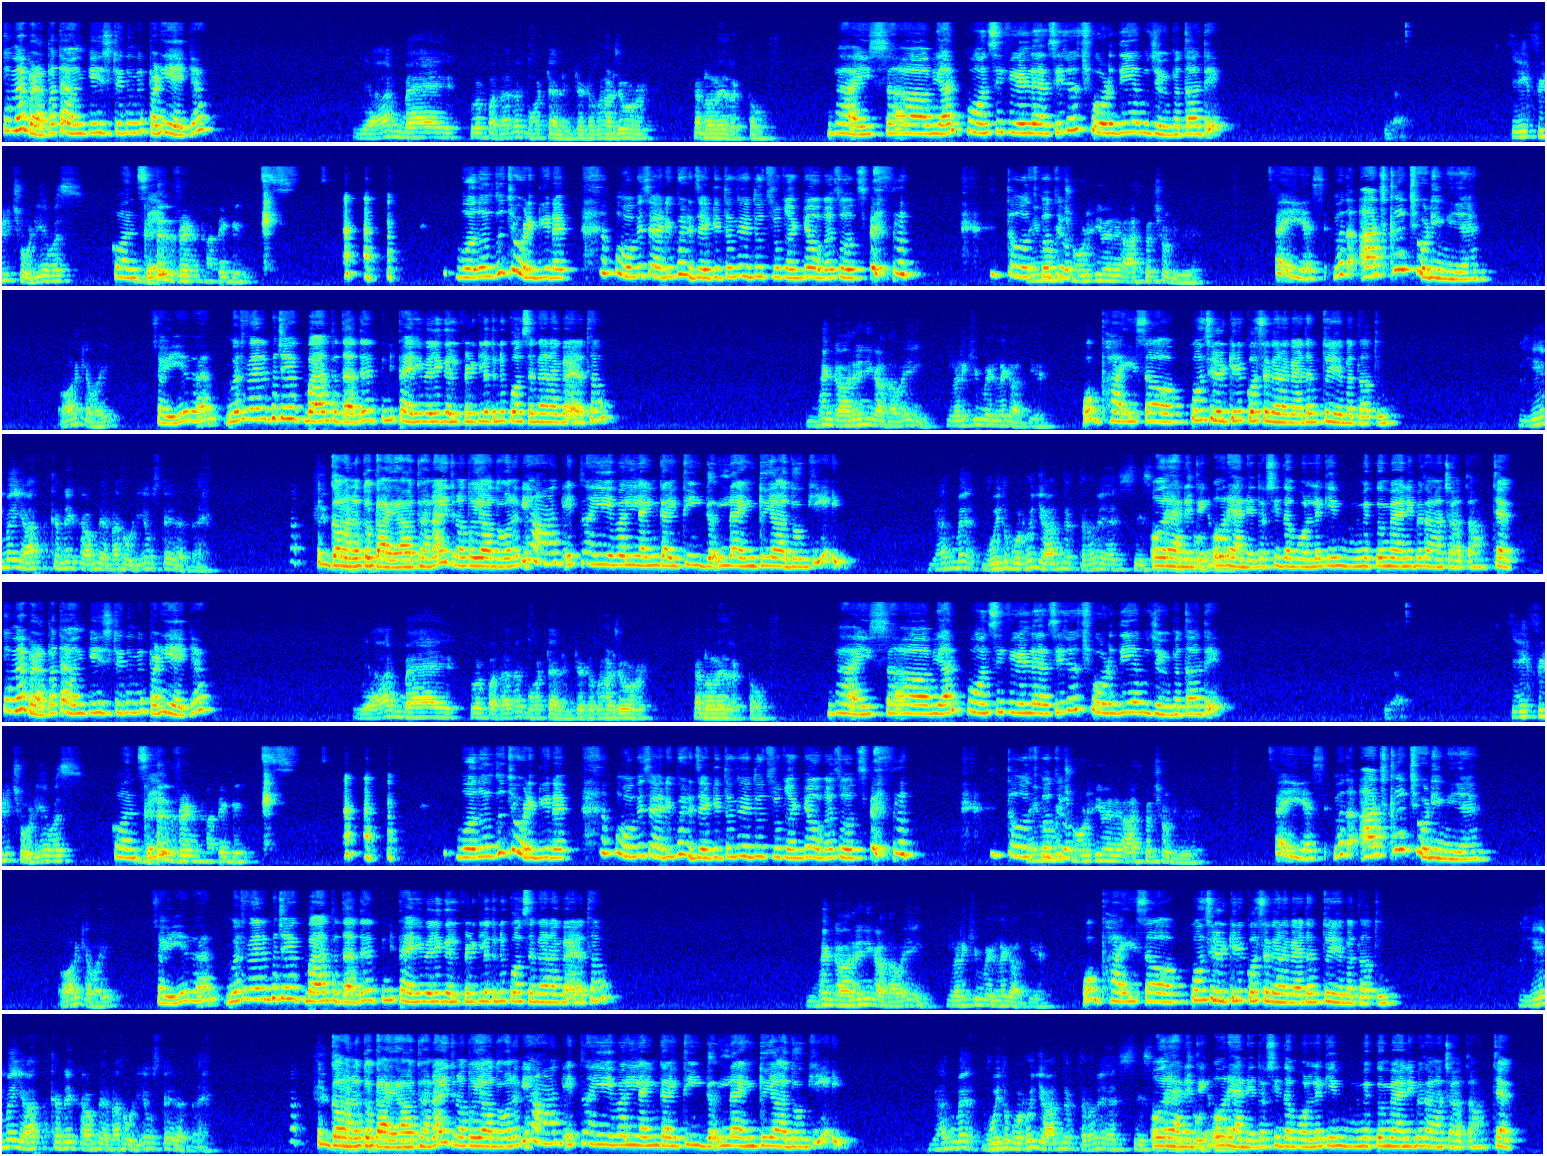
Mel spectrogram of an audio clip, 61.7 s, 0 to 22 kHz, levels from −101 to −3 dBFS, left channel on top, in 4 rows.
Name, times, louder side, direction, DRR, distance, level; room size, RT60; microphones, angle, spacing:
voice 1, 0.0-2.0 8.3-12.2 16.5-17.1 18.0-18.1 19.0-19.1 20.0-24.5 25.3-26.1 28.2-30.3 32.4-36.9 41.7-44.8 49.4-54.7 57.8-61.4, left 1 dB, 25° left, 0.7 m, -29 dB
voice 2, 3.5-6.5 6.9-7.7 13.8-14.0 15.1-16.2 16.7-17.9 25.7-27.4 31.4-32.0 38.9-41.3 46.0-48.4 49.4-50.0 55.5-58.6, right 2 dB, 5° right, 1.1 m, -42 dB
5.0 x 2.2 x 3.1 m
head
